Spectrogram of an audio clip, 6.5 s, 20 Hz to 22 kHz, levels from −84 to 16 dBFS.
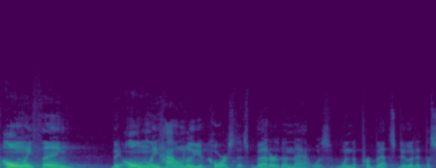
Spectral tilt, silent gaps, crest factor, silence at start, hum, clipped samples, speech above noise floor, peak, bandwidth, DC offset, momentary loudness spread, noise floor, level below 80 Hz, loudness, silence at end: -8.5 dB/octave; none; 20 dB; 0 s; none; under 0.1%; 27 dB; -6 dBFS; 7.6 kHz; under 0.1%; 13 LU; -53 dBFS; -66 dBFS; -27 LUFS; 0 s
